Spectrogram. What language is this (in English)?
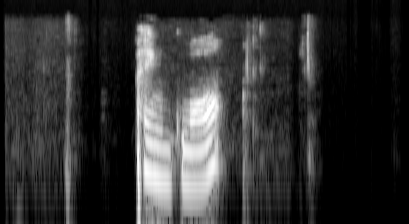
Cantonese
